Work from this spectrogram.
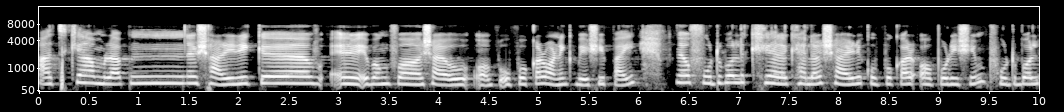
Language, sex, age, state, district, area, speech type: Bengali, female, 18-30, West Bengal, North 24 Parganas, urban, spontaneous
